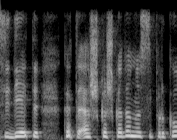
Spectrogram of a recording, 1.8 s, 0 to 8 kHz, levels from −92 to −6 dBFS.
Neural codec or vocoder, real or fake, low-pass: none; real; 7.2 kHz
